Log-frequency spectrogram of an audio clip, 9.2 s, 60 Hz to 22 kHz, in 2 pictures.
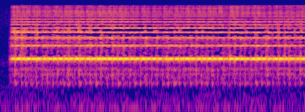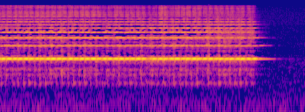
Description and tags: violin tremolo B4
tremolo, violin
